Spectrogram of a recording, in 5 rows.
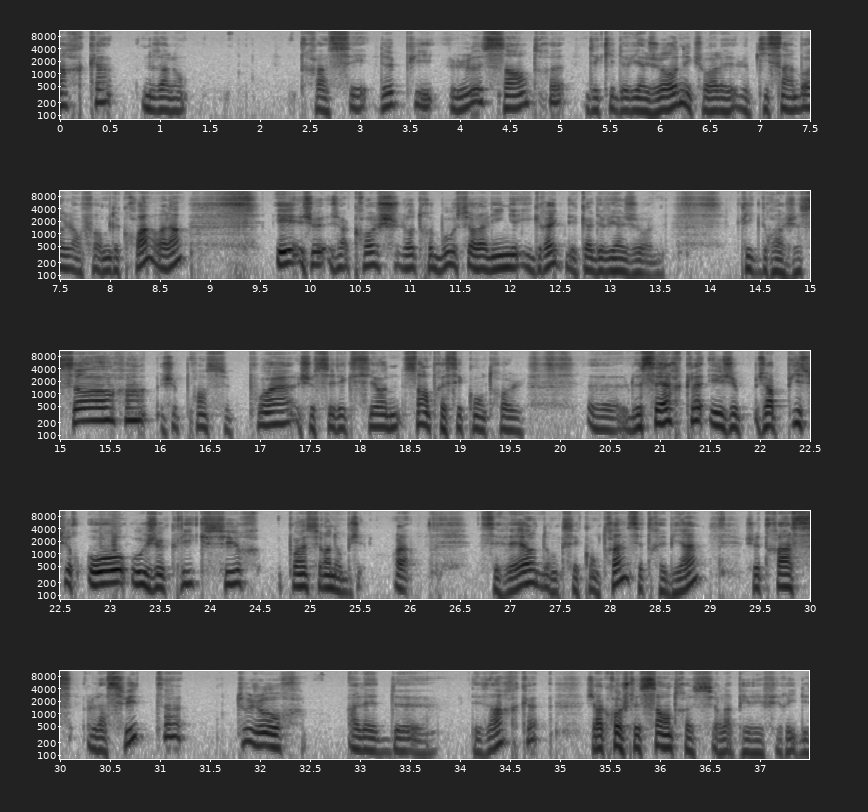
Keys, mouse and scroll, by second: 1.7 click, 8.0 click, 12.0 click, 14.8 right click, 16.8 click, 19.2 click, 24.9 o, 31.6 click, 35.4 click.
